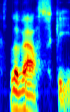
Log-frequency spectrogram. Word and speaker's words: Levesque: Chief Content Officer Paul Levesque. I can never say his name. Paul Levesque. I can never ever say his name. As is silent, it makes it tough.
